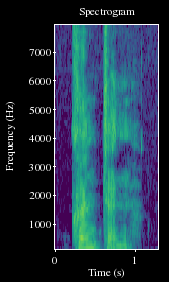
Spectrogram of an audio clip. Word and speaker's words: könnten: So we have können for can, and then we have könnten. Könnten is spelled K-O-Umlaut, double N-T-E-N, -E könnten. Könnte actually means could.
